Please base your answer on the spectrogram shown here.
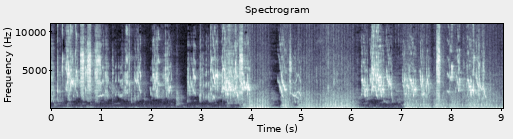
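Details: Happy budgerigar chirping: bursts of scratchy, squeaky warbled notes broken by pauses, with loud low rumbling noise in the middle and end.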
